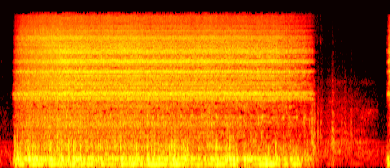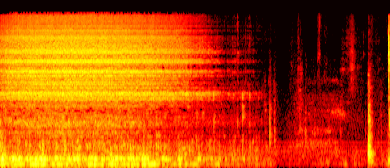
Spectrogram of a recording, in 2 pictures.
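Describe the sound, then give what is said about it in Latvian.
Two long bursts of gurgling, hissing water bubbling through an electronic water pipe, each lasting several seconds with a short pause between, fairly loud, then fading to quiet with a few faint clicks. “Teikšu tā, vajadzīgi baigā plaušu, lai viņi, nu, palīdz uz leju, redzē, kā te ūdens viss burbuļo.”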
